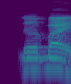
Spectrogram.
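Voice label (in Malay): "lebai", Malay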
